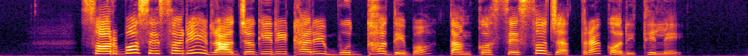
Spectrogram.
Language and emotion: Odia, neutral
